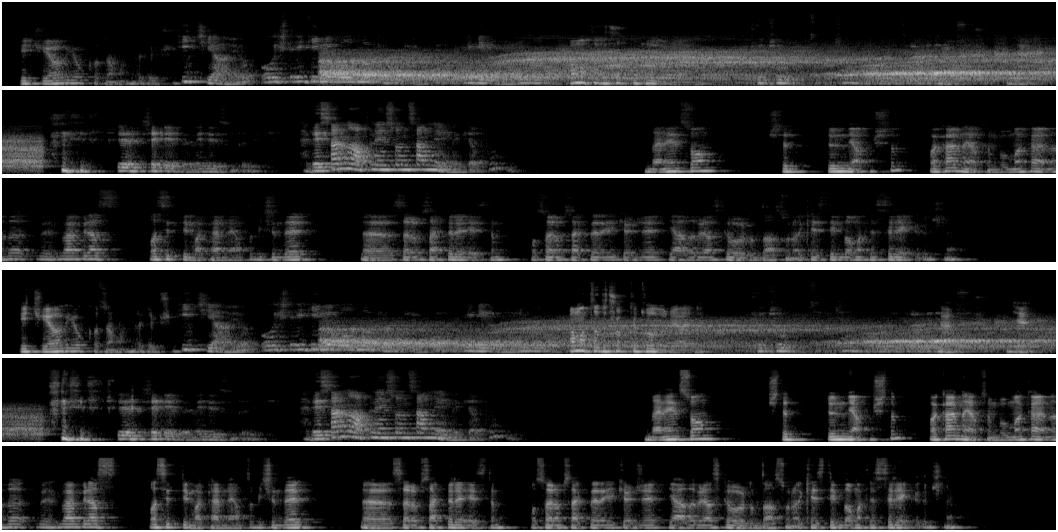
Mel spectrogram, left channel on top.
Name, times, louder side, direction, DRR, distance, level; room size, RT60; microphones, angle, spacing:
voice 1, 0.2-1.7 5.7-7.0 9.4-9.6 10.0-10.3 11.0-11.9 17.0-17.7 18.2-22.2 22.6-24.2 24.7-26.1 26.4-30.7, right 3 dB, 80° right, 10 dB, 1.4 m, -32 dB
voice 2, 1.7-5.6 7.5-9.6 11.7-13.1 13.5-15.6, left 1 dB, 10° left, -1 dB, 5.9 m, -35 dB
sound 1, 3.2-11.0, left 4 dB, 80° left, 1.0 m, -31 dB
12.5 x 11.0 x 4.3 m, 0.42 s
head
